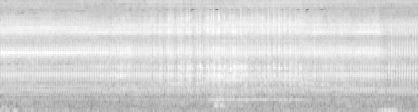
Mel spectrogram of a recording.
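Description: A tiny motor whirs with a steady high whine.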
